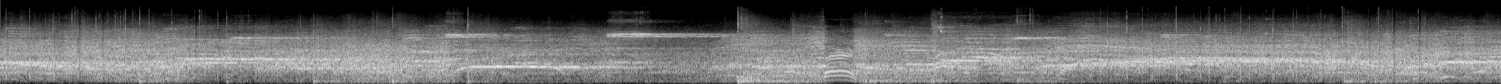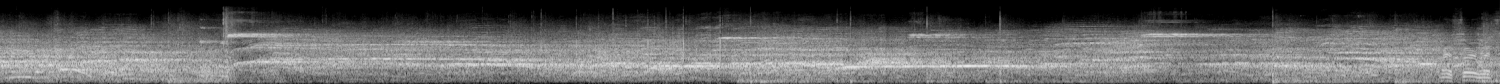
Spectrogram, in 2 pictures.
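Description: Sounds of a girls' volleyball rally in a large gym: many high voices calling and cheering, sneakers squeaking on the court, and a few sharp ball hits, the loudest of them about eight seconds and seventeen seconds in.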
